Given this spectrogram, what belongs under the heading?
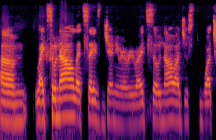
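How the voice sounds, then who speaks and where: Her intonation fairly even, a woman with a Portuguese accent speaks at a fairly low pitch. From Portugal. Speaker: former pro basketball player turned sports agent. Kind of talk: podcast interview.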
